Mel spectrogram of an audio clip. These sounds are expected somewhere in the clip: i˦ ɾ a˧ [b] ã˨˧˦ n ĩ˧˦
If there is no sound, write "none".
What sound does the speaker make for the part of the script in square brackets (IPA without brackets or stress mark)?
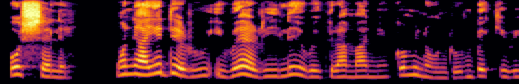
m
